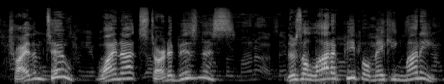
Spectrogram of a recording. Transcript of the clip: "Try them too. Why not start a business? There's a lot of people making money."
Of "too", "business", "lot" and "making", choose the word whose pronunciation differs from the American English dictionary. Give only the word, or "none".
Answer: none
